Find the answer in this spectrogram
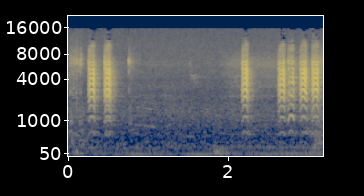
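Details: Pet Australian zebra finches at their morning bath give clipped, nasal, stacked beeps, two early, then a quick cluster of four near the end, over quiet room background.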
